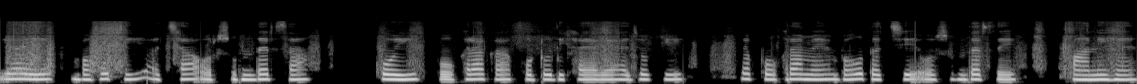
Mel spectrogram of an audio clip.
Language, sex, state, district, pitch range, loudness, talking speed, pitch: Hindi, female, Uttar Pradesh, Etah, 225-240 Hz, -17 LUFS, 130 wpm, 230 Hz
